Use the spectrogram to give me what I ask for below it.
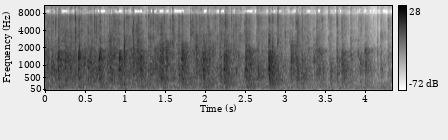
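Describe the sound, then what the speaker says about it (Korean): A church congregation claps together during an anniversary service, a dense, steady patter of many hands filling the room at moderate loudness and thinning slightly toward the end. "우리 힘차게 한번 박수 한번 쳐드립니다."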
